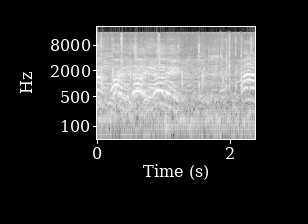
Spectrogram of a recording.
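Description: Several voices shouting and cheering over one another in celebration of a goal, with a few sharp claps or knocks among them.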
